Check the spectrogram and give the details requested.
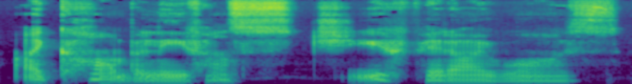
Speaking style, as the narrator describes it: Harry groaned

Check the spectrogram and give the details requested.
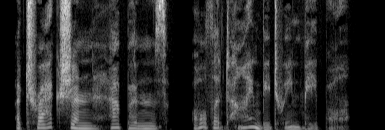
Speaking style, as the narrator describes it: she whispered

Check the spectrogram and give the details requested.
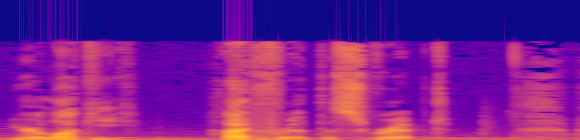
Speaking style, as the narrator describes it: Cushing dryly responded

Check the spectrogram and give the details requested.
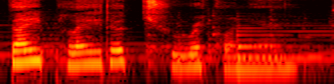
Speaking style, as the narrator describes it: sighed the cricket

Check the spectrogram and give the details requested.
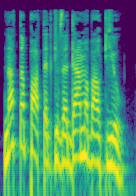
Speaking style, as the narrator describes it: he snapped

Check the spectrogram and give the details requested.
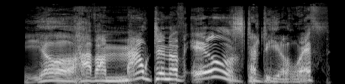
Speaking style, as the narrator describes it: he cried from below, then cackled

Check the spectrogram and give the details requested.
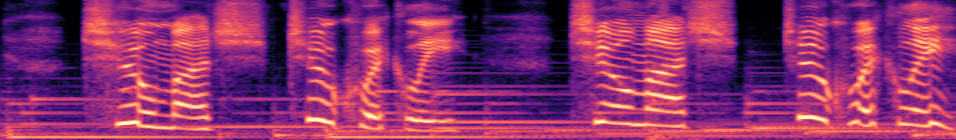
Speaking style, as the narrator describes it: wheezed the uncomfortable bug between gulps

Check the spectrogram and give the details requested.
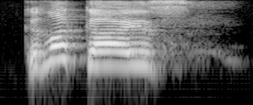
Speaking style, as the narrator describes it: Dad called out

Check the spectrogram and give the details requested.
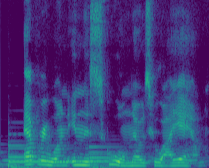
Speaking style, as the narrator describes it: said Wave

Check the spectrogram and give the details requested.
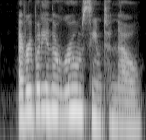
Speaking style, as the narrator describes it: he said, gasping yet from the contest

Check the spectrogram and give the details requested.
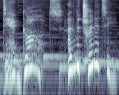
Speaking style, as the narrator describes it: the knight exclaimed

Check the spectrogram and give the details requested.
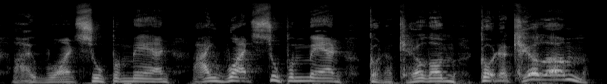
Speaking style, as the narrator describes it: He's dripping in sweat, and he's grunting, and he's repeating

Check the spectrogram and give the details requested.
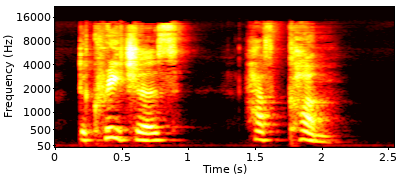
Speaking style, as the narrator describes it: said Colin gravely

